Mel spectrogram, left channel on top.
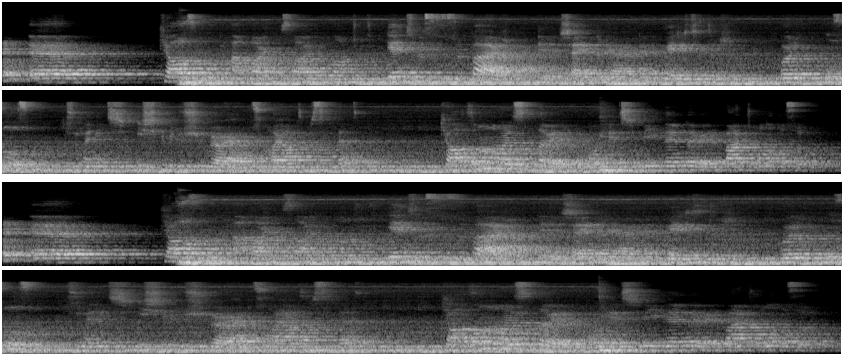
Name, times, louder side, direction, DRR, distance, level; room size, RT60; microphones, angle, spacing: voice 1, 0.3-0.8 1.6-5.1 5.4-7.3 7.8-8.7 9.0-12.0 12.8-16.4, left 1 dB, 85° left, -3 dB, 0.5 m, -21 dB
sound 1, 1.7-14.5, equal, 90° right, 0.7 m, -20 dB
3.1 x 2.0 x 3.3 m, 2.6 s
head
